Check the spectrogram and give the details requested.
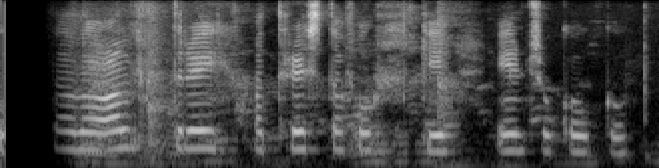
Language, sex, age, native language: Icelandic, female, 12, Icelandic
